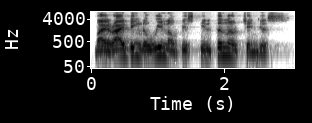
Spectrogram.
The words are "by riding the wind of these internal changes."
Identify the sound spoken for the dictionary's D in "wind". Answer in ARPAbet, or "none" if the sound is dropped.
none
